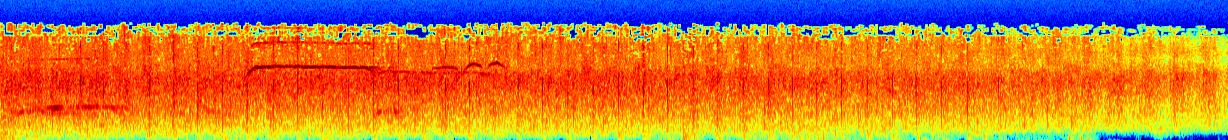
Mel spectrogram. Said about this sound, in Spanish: Ese aplauso es para ella, no es para mí.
